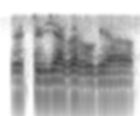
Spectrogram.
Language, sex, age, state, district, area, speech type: Hindi, male, 45-60, Uttar Pradesh, Mirzapur, rural, conversation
